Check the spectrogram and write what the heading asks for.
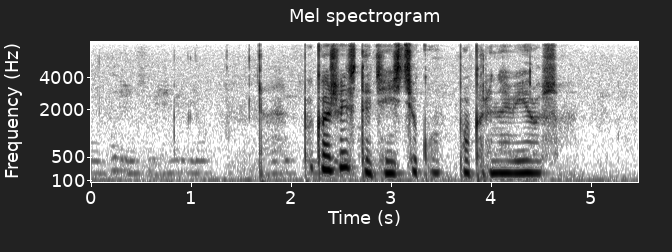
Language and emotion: Russian, sad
